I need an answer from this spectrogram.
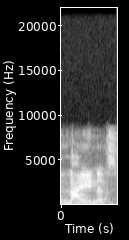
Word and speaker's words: Linux: तो बहुत सारे लोग इसको Linux भी बोलते हैं। अभी ठीक है? Linux बोलोगे तो भी चलेगा। बट करेक्ट प्रोनाउंसिएशन लinक्स ही होता है।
